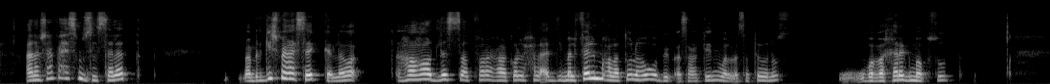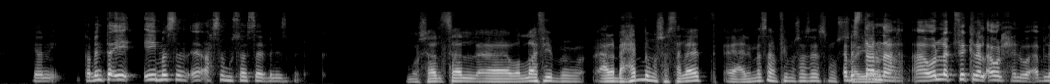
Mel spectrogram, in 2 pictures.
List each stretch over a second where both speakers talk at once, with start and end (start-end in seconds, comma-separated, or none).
none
